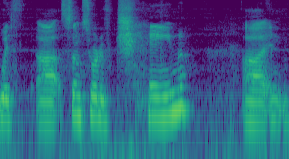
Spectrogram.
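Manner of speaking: ordinary delivery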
